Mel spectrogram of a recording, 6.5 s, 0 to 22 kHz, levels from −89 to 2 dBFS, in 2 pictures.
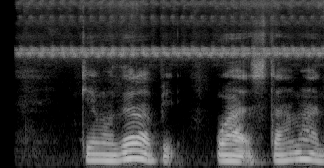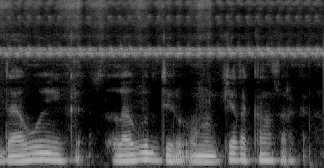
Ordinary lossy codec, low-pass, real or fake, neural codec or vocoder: none; none; real; none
